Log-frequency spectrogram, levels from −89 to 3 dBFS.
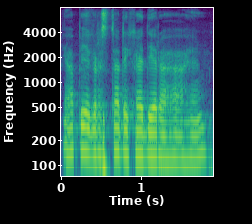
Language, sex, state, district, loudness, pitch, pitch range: Hindi, male, Arunachal Pradesh, Papum Pare, -16 LUFS, 130 Hz, 115-140 Hz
